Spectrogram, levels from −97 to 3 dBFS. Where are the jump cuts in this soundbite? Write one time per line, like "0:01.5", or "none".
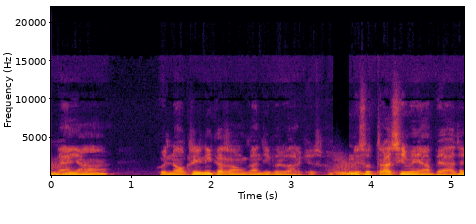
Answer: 0:03.7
